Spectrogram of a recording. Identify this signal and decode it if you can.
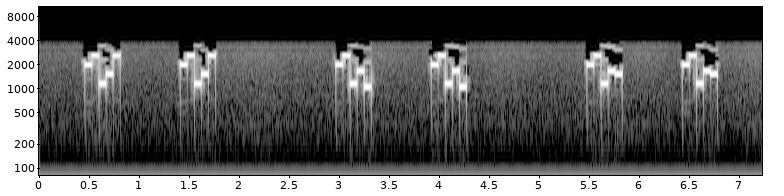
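Five-tone selective call (ZVEI), heard as quick runs of five tones, tones of about 80 ms. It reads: 88255 88255 88261 88261 88265 88265
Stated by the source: ZVEI five-tone call 88231 received by SDR.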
